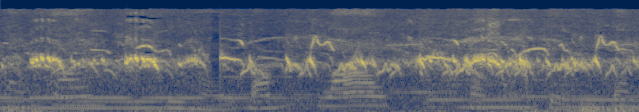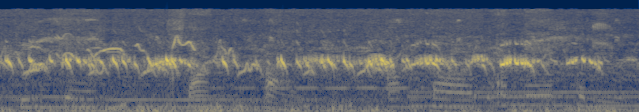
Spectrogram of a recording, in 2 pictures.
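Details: Flock of blue-tailed bee-eaters giving gathering calls to feed and roost, many birds at once producing busy, rippling trills and chirps without pause, faint level droning tones beneath the chatter.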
